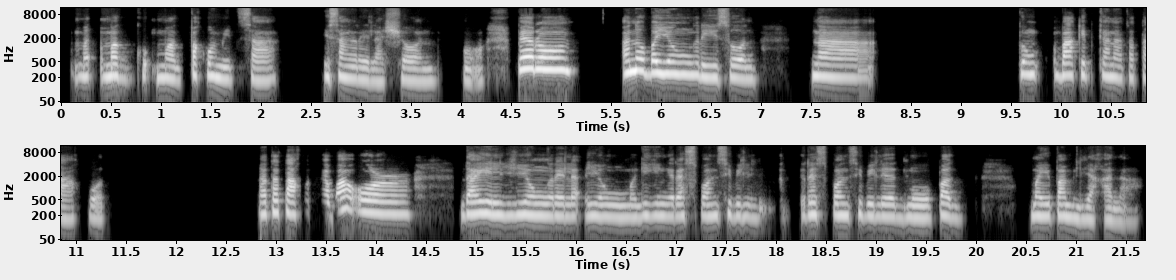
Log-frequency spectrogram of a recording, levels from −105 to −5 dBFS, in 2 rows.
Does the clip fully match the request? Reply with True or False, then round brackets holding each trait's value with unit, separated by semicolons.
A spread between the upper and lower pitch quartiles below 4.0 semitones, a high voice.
True (3.2 semitones; 200 Hz)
